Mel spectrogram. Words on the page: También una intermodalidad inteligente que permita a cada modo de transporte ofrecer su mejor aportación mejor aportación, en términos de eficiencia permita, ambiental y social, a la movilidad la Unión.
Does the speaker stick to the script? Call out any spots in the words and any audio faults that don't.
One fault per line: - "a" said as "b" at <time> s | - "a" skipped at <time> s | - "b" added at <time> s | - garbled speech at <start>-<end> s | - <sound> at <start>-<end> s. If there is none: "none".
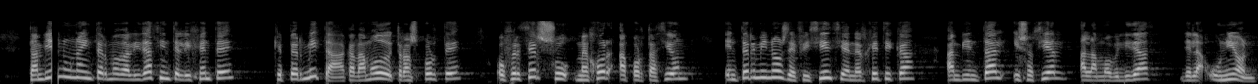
- dropout at 0.5-0.6 s
- "mejor aportación" skipped at 6.9 s
- "permita" said as "energética" at 8.5 s
- "de" added at 11.8 s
